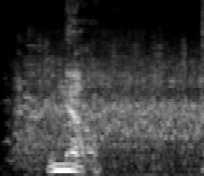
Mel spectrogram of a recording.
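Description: Sitcom studio audience laughing as a steady wash of crowd laughter, with one short spoken "No" about half a second in.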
